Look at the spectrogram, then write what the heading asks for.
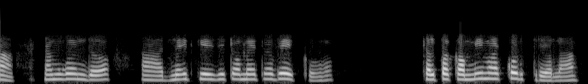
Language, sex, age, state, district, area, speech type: Kannada, female, 18-30, Karnataka, Uttara Kannada, rural, conversation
